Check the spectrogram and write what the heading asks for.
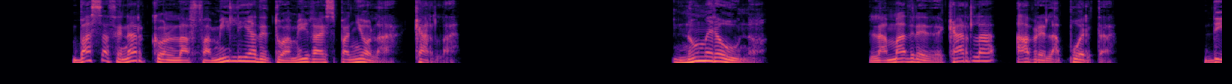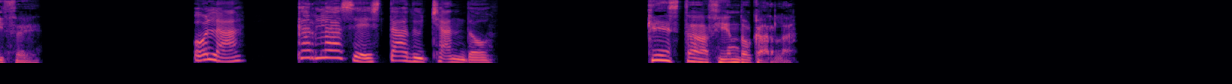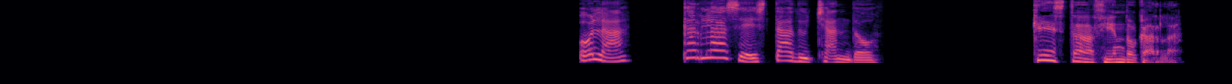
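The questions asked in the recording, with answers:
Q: ¿Qué está haciendo Carla?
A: Se está duchando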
